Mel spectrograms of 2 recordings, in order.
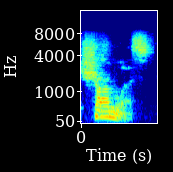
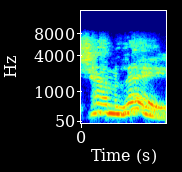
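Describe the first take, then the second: First: The name is said as the English word. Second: The name is said with French sounds. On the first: The name is read as it is spelled. The speaker calls it wrong. "always spelled read it charmless" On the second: The name is meant to sound French. The speaker calls it right. "like with a French pronunciation"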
